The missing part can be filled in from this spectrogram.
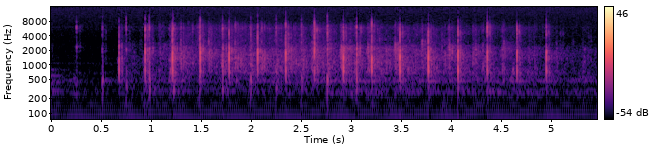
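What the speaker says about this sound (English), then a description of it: "have a big applause to the entire team" An audience at a Nord Anglia Education gathering applauds the team, a faint, distant round of clapping with sharp claps landing in a fairly even, steady rhythm throughout.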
